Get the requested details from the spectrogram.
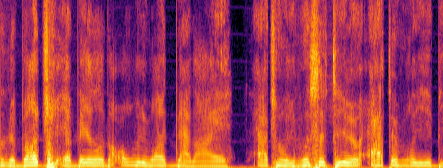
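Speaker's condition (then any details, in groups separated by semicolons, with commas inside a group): Non-progressive muscular dystrophy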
